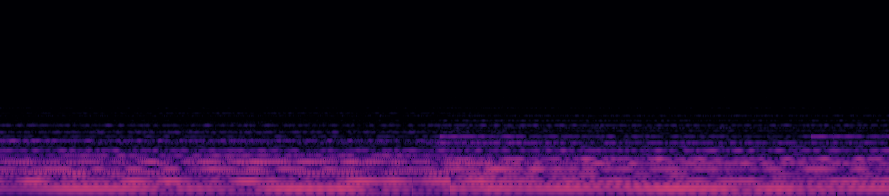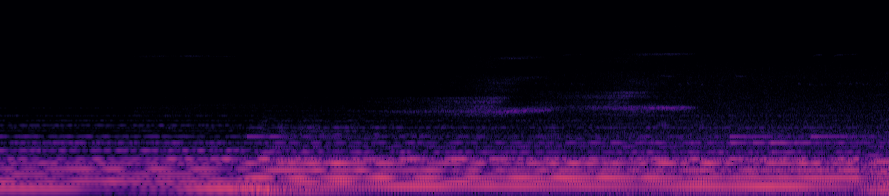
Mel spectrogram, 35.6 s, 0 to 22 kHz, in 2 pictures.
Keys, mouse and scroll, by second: 1.1 middle click, 2.1-2.7 middle drag, 13.3-13.9 middle drag, 21.7-24.0 middle drag.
